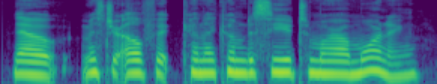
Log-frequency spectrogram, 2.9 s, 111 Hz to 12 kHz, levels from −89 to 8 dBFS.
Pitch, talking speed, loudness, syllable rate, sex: 205 Hz, 225 wpm, -16 LUFS, 6.0 syllables/s, female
